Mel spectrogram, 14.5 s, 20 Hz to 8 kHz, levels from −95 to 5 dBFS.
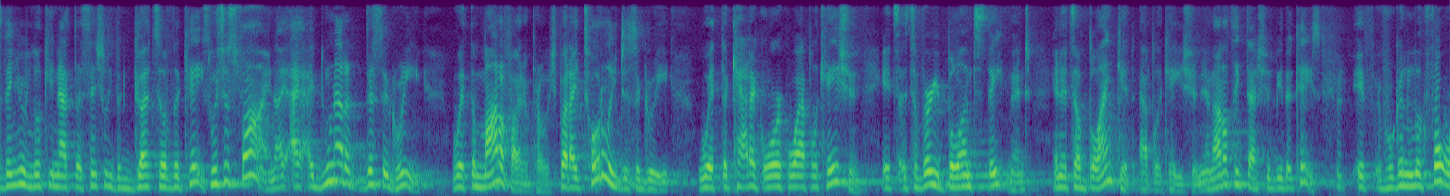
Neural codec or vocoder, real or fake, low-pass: codec, 16 kHz, 6 kbps, DAC; fake; 7.2 kHz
